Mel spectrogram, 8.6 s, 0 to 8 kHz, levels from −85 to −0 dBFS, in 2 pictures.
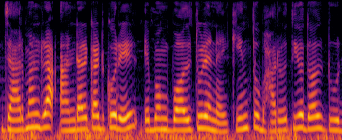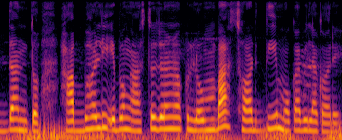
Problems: background sounds at intervals, background conversations at intervals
